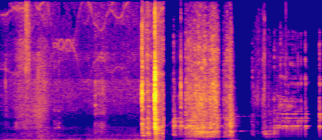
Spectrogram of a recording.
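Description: Faint rubbing of a sheet of patterned paper being slid and lined up on a paper trimmer's base, with a few light clicks a little before halfway and a short scrape just after.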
